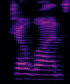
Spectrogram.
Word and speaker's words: Jawan: know how to say jawan's name I always say Joshua but it's Jawan Jawan Lucas yes thank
